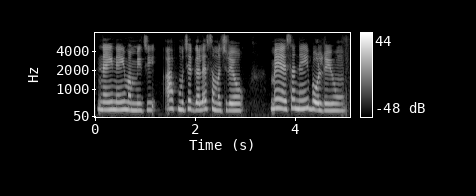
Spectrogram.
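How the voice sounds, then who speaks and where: A woman's voice: sits high, steady tone, unhurried. Woman playing a meek pleading daughter-in-law. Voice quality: pleading, tearful. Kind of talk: Hindi family drama acting. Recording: dull lo-fi audio.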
